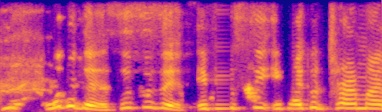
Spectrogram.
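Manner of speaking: high and loud, eager to show; look, look at this, bursting to show it; excited. Real, not acted. Host eager to show her cluttered desk, excited. Showing sticky notes everywhere.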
